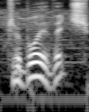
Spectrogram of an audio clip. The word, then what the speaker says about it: Trbojevic: and before you ask it's pronounced triboyevich but it will be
